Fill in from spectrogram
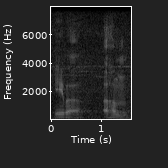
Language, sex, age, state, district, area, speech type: Sanskrit, male, 18-30, Karnataka, Uttara Kannada, urban, spontaneous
